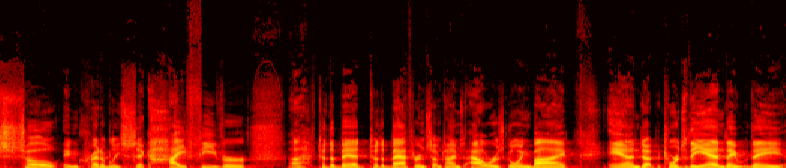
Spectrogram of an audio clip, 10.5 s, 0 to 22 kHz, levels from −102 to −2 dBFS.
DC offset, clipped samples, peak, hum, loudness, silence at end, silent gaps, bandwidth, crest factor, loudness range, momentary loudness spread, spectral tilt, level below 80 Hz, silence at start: under 0.1%; under 0.1%; -18 dBFS; none; -36 LUFS; 0 s; none; 13 kHz; 20 dB; 5 LU; 11 LU; -5 dB/octave; -88 dBFS; 0 s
